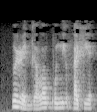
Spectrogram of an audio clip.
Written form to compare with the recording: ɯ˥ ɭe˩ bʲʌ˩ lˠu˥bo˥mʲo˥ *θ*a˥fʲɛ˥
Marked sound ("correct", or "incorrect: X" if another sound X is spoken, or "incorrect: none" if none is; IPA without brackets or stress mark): correct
